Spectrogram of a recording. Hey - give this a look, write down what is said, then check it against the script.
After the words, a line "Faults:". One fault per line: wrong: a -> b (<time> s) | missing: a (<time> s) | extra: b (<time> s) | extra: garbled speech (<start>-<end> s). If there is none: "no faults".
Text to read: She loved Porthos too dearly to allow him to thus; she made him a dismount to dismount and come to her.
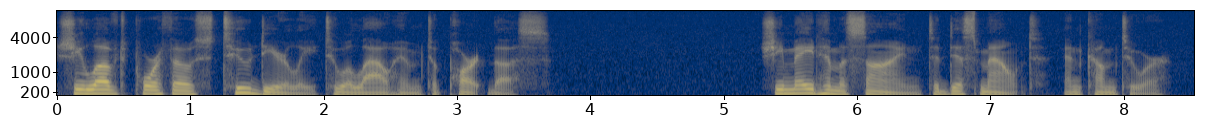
She loved Porthos too dearly to allow him to part thus; she made him a sign to dismount and come to her.
Faults:
extra: part (2.9 s)
wrong: dismount -> sign (5.9 s)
